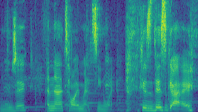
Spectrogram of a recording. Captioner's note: laughs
